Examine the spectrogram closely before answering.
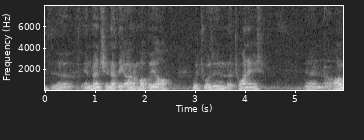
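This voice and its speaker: A man's medium-pitched voice, fairly slow and fairly even in intonation, over noticeable background noise. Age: 90s. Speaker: World War II Air Force veteran. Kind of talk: interview answer. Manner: hesitant, halting.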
